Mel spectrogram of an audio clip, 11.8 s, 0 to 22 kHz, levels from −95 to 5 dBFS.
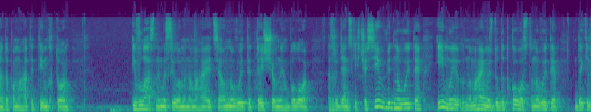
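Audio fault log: Throughout: resampler restarted on every block. Each 20 ms block gets converted on its own (the sound suggests 24 kHz up to 48 kHz), so every block edge picks up a small error, heard as a 50 Hz buzz riding under the signal whenever there's sound.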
